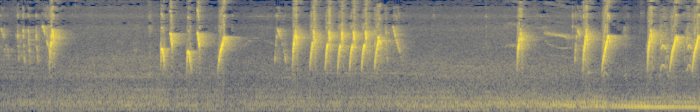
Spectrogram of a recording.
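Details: Bar-winged prinia lure song meant to excite birds: rapid series of sharp descending high chips in groups, with a low hum rising toward the end.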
